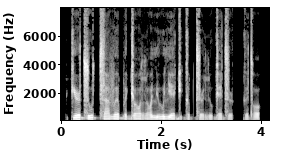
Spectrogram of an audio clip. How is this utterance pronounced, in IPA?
kʲ ə˞ d͡z u d d͡z a v ə b ə ɡʲ ɔ r ɔ lʲ u lʲ ɛ ɡ i ɡ ə b d͡z ə˞ r u ɡ ɛ d͡z ə˞ kː ə d ɔ

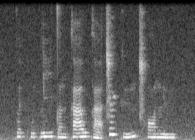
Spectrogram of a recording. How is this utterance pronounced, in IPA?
k ɵ˨˥ t̚ kʷ ɐ˨ t̚ l iː˧ t̪ ɐ˨ ŋ k aː˨˧ w k aː˨˩ t͡s ɵ˥ ɥ k yː˨˥ m t͡sʰ ɔː˨ n l yː˨ p̚

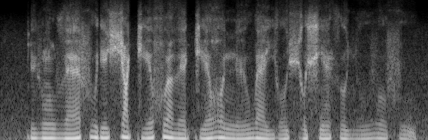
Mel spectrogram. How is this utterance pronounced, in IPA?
ɾ y β õ w ð æ f u ɾʲ ɛ ç ɑ kʲ e χʷ ɑ ð ɛ kʲ ɛ ʁʷ œ n ø w æ j o ç o xʲ æ̃ θ o ʎ u β o f u

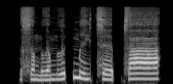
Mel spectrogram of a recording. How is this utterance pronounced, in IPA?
s ɐ˨˩ m l ɐ˨ m l ɵ˥ t̚ m e˨˧ j t͡s ɛː˨ p̚ s aː˥

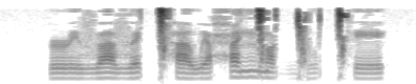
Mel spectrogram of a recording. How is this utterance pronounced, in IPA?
ɹ ɪ˨ v a˦˨ v ɛ˦ ǀʰ a˨ w ɪ˧ ħ ɛ˦ ŋ͡ǀ ɒ˨ ɡ͡ǀ o˦˨ ǀʰ e˧

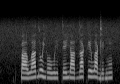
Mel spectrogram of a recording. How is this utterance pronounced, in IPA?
k͡p a˨ w a˨˦ d o˦˨ j o˨ w i˨ t e˨˦ j a˧ d a˦ k e˦ w a˦˨ ɡ e˨˦ ɡ ũ˦

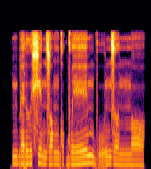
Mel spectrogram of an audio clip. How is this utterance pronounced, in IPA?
m b ɛ ɾ ɯ xʲ ɛ n z ɔ ŋ ɡ o ɡ w eː m b ṵ n z ɤ nː ɔ

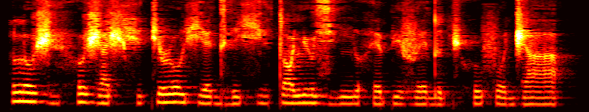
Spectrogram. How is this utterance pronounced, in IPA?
l o˦ ʒ ɛ̤˨ h ʊ˦ ʒ a˨ ʃ ç ʊ˨ c ɹ o˦ ç e˨ d e̤˨ i̯ ç e̤˦ t ɔ˦ lʲ u˦˨ zʲ e̤˨ ɲ ʊ˨ h e˨ pʲ e˨ v e˨ d o˨ c h u˨ f o˨ d͡ʒ a˦

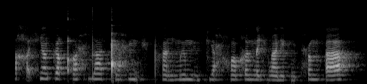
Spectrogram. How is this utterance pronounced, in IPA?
χ a̰ ç ɐ̃ k ɨ qʼ ṳ ħ d a̤ ǃ e̤ ħ m ṵ ç pʰ ɐ̃ d m ɨ m ɾʲ ṳ kʲ e̤ ħ χ ũ χ ɨ m ɾ a ç w ã ɾʲ e ʔ ṳ ʔ ħ u m ʔ a

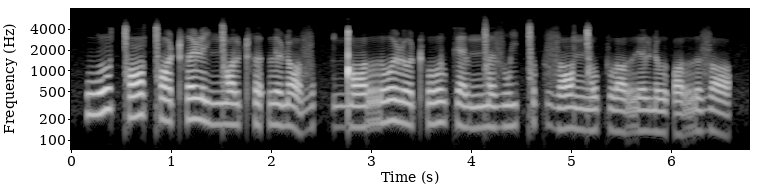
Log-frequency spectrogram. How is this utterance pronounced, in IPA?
w o ǀ ɔ ǀ ɔ ʈʰ ə ɭ i ŋ͡ǀ ɔ l ʈʰ ə ʔ l ø ɳ ɔ z | ŋ͡ǃ ɔ r o ɭ o ʈʰ o l k ɛ l ŋ͡ǀ ə z w i ǀ ʊ k z ɔ ŋ͡ǀ o k l ɔ r ø l ɳ ʊ ʔ ɔ r ʊ z ɔ

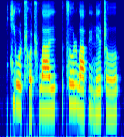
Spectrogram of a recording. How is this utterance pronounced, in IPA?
t͡ɕ j o˥˨ ʊ̯ ʈ͡ʂʰ ɤ˩ ʈ͡ʂʰ w a˦ ɪ̯ | t͡s ɤ˦ ɻ w ä˨˦ p y̰˨˩ n e˦ ɪ̯ ʈ͡ʂ ɤ˨˦

